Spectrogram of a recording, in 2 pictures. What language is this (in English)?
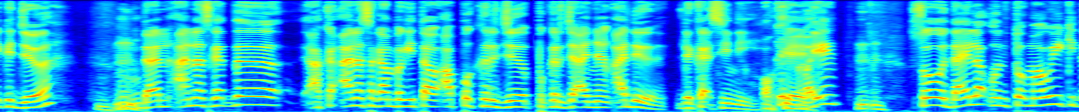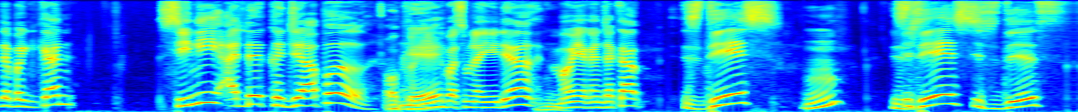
Malay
